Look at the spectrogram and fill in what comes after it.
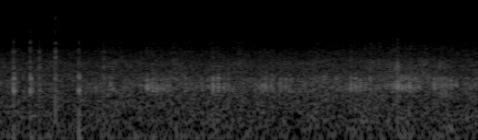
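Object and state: Empty plastic cup.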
